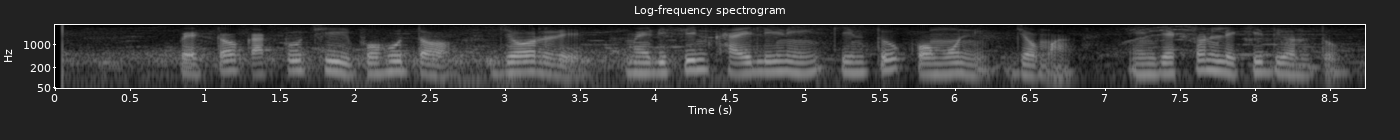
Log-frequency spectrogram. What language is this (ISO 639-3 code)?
ori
